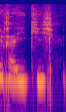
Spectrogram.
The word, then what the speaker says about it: Reiki: Reiki, on dit comment On dit Reiki. D'abord, pour respecter la prononciation japonaise de ce mot, EI euh, e, en japonais, ça se prononce EI et pas ai.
